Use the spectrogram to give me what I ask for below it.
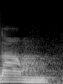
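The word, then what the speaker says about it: numb: যেমন নাম, এখানে বি সাইলেন্ট থাকবে, নাম।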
